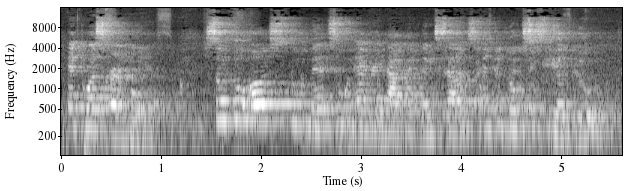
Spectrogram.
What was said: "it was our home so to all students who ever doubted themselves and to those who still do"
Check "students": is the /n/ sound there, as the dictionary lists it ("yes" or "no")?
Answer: yes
